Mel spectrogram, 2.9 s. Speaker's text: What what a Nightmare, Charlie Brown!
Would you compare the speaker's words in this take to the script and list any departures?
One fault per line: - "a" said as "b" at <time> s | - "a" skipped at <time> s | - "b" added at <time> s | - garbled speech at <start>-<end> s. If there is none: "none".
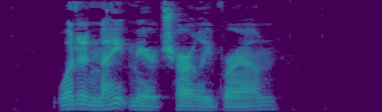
- "what" skipped at 0.6 s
